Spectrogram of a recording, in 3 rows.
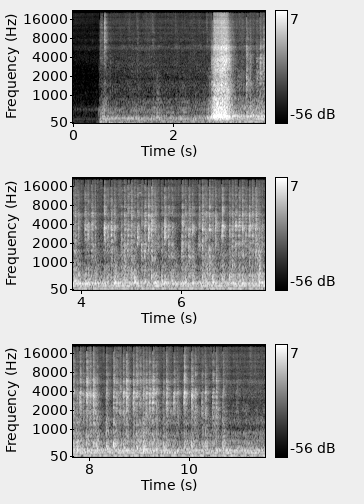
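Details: Maytag Dependable Care Quiet Plus II dryer, model LDE9806ACE, running with loud metallic rattling and squealing like bolts shaken in a can: worn blower wheel spinning freely on the motor shaft, repaired by owner.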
